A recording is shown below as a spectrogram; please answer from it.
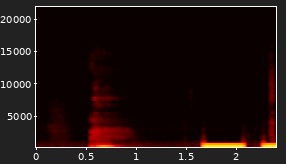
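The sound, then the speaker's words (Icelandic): Telephone tones while a call is being placed: two steady, mid-pitched beeps, the second one cut off, heard after a brief rough throat-clearing noise. “þegar ég finn hérna síman, að hringja í einn góðan mann.”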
